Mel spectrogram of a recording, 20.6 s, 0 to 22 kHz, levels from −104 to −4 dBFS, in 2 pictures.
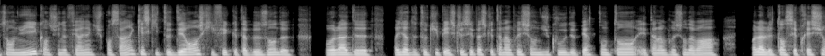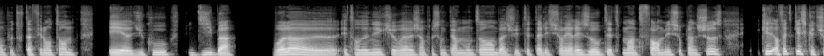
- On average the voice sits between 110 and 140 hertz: Yes, low, 115 Hz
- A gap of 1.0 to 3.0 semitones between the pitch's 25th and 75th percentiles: Yes, narrow, 2.4 semitones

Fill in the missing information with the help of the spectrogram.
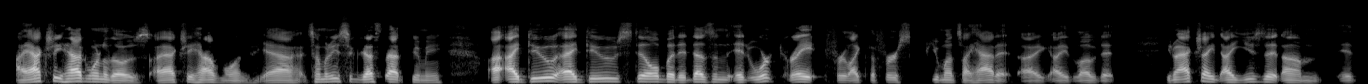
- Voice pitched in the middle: No, low, 110 Hz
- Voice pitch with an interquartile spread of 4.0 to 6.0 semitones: Yes, average, 4.5 semitones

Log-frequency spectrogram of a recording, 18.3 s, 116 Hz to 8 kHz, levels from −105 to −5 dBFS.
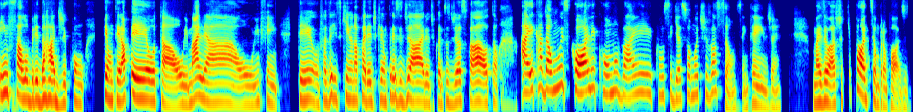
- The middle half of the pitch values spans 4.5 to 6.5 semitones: Yes, average, 4.8 semitones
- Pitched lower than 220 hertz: Yes, high, 190 Hz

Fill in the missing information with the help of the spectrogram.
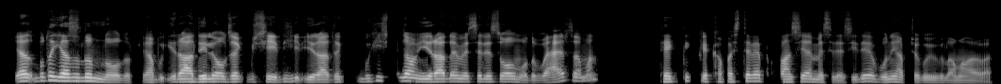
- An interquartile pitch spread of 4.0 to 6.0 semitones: No, average, 3.6 semitones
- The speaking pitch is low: Yes, low, 130 Hz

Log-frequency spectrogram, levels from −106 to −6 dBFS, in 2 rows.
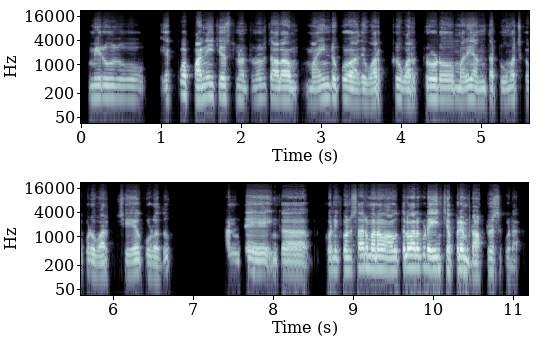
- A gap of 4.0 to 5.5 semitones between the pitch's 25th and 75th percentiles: No, average, 3.2 semitones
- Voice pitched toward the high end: No, medium, 145 Hz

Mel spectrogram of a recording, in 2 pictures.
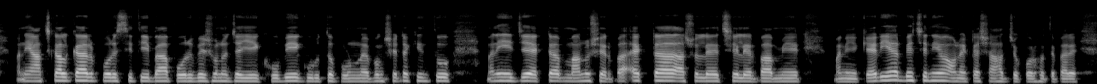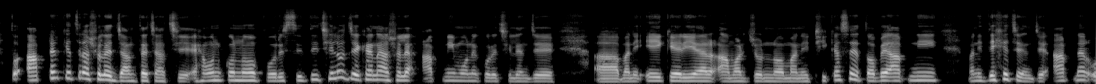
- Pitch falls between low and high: Yes, medium, 160 Hz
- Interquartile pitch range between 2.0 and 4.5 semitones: Yes, average, 3.2 semitones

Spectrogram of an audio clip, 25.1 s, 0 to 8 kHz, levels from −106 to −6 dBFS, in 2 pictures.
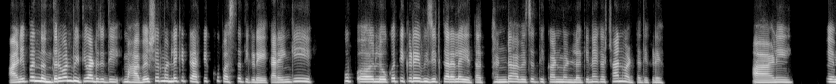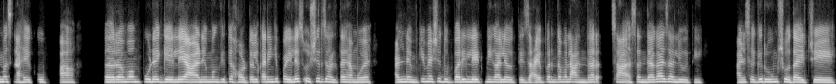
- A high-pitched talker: Yes, high, 230 Hz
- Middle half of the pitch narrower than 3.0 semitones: Yes, narrow, 2.5 semitones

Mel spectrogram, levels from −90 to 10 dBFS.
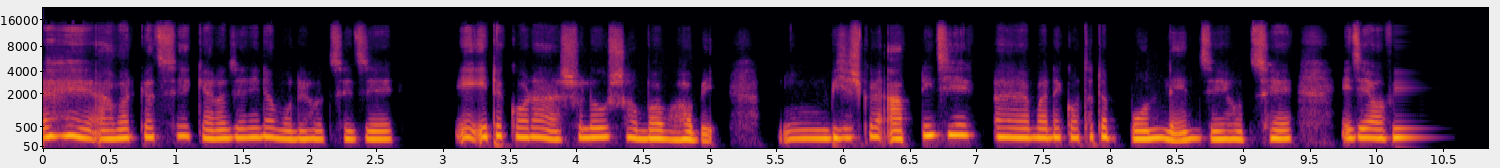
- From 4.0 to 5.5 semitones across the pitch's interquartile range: No, narrow, 2.6 semitones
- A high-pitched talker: Yes, high, 220 Hz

